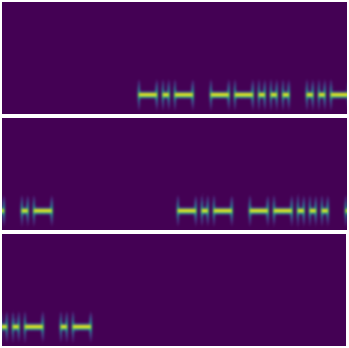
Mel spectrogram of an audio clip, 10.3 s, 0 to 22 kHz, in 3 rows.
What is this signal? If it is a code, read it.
Morse code, heard as a keyed tone, about 20 wpm, 700 Hz. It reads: K7UA K7UA
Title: USA Call Signs - 4 Characters - Repeated 2x - 20wpm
